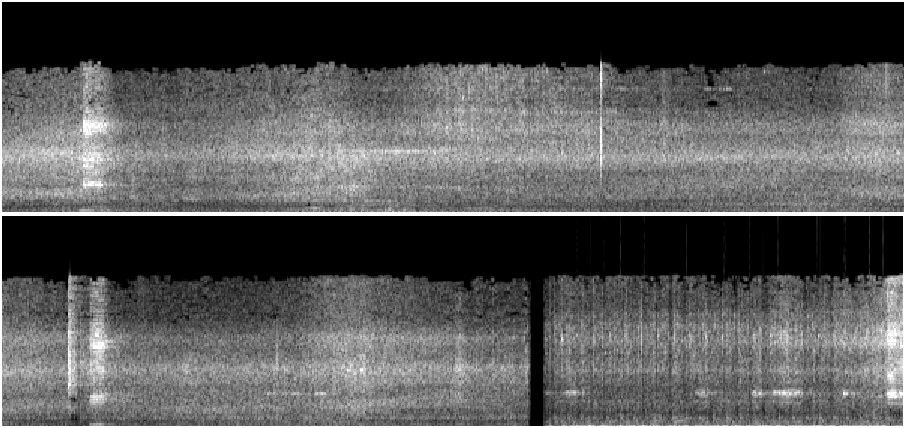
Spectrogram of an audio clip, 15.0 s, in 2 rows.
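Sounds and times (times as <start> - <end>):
road traffic: 0.0 - 15.0
motorcycle engines running: 0.3 - 6.7, 12.1 - 15.0
motorcycle engines idling: 12.1 - 15.0.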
